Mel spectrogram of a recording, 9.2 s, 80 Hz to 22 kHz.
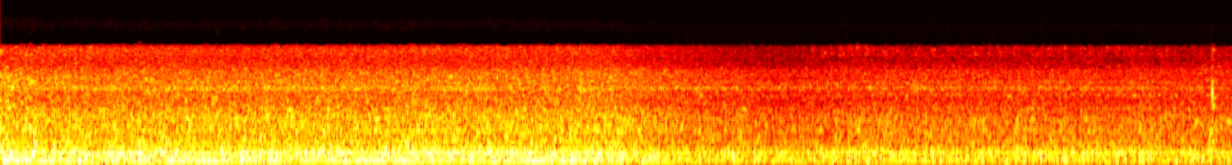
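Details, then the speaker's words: John Deere X324 riding mower, outdoors with blade engaged: small engine holds steady even beat under load, then eases quieter; normal running, unburned gas smoking from muffler. "Pull it outside, engage the blade, see how it sounds. Sounds good."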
